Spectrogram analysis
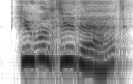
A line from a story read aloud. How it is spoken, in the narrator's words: cried with sudden eager hopefulness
